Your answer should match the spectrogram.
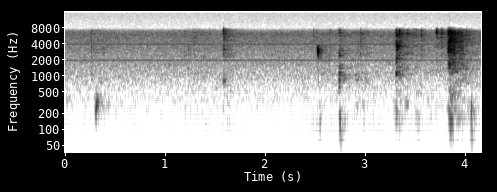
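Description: Near silence with a few faint, scattered clicks, more of them near the end, from fingers pressing the seal of a small resealable plastic bag closed.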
